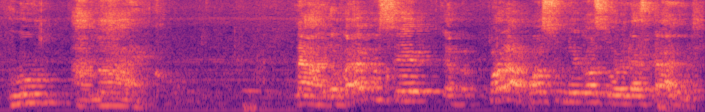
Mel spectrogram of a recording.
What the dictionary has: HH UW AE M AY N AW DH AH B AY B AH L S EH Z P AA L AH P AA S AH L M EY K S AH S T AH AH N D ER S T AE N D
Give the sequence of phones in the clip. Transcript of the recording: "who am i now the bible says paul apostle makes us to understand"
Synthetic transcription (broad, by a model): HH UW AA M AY N AW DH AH B AY B AH L S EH P AA L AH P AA S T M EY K AO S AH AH N D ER S T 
